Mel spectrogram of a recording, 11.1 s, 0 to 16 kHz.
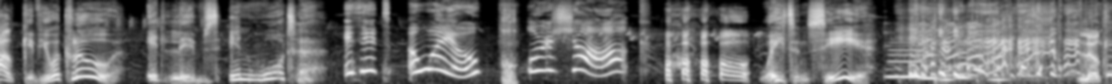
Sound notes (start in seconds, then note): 5.0 snorts; 8.9 children laughing; 8.9 laughs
